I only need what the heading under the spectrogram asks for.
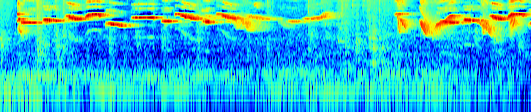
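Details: Western citril singing to defend its territory: rapid high thin whistles and twittering notes, some sliding downward, in a dense continuous stream with brief pauses, over a low steady hum.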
